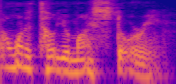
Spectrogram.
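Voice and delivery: put-on Brooklyn accent. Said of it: "with the Brooklyn accent".

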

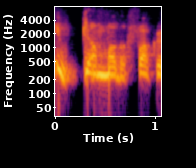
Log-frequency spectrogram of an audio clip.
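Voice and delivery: ordinary talk

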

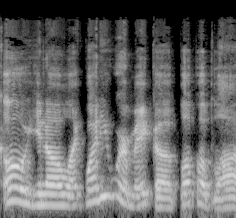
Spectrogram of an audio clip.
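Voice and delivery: acted-out patronizing, dismissive male ranting tone. Retelling a film scene where a date lectures her: imitating a condescending man. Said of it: "condescending kinda male diatribe".

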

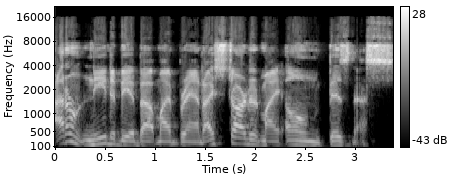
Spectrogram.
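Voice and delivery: ordinary talk, nothing marked

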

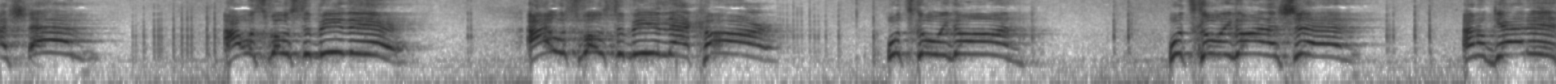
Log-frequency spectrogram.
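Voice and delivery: loud screaming. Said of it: "David starts screaming".

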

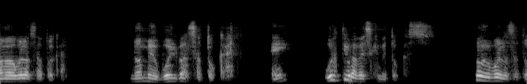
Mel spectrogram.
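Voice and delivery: firm, stern, fast, repeated over and over. Retelling what Jorge Salinas said to a young reporter, in a Jorge Salinas impression. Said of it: "es una perfecta imitación de Jorge Salinas".

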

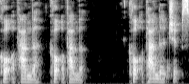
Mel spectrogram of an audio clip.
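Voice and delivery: put-on Cockney accent. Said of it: "It's like Cockney".

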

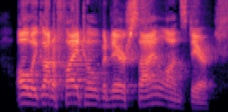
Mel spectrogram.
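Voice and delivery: put-on loud, high-pitched Canadian accent, belted out. Laughing with roommates after noticing the accent, as Commander Tigh in a Canadian accent. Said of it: "speaks with a Canadian accent".

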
